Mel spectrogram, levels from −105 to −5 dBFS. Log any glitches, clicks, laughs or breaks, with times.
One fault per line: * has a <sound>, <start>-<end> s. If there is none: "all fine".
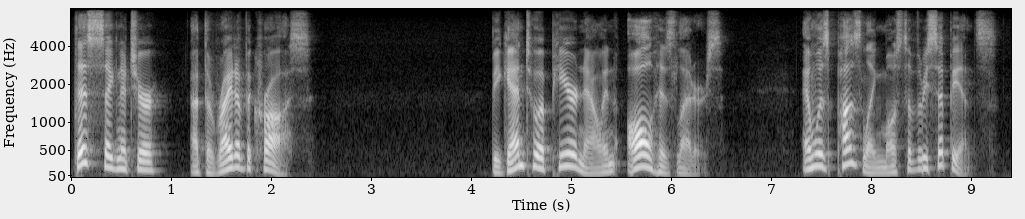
all fine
